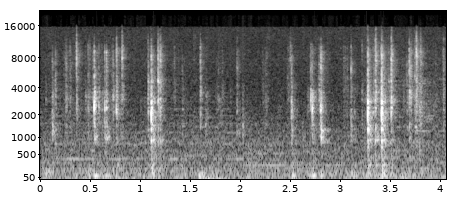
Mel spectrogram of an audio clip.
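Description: Typing on a computer keyboard, a steady stream of light, close key clicks in uneven bursts with brief pauses, fairly quiet over a low background hum.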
